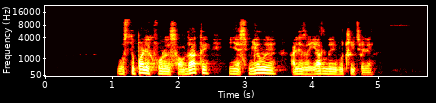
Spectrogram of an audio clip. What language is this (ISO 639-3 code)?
bel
